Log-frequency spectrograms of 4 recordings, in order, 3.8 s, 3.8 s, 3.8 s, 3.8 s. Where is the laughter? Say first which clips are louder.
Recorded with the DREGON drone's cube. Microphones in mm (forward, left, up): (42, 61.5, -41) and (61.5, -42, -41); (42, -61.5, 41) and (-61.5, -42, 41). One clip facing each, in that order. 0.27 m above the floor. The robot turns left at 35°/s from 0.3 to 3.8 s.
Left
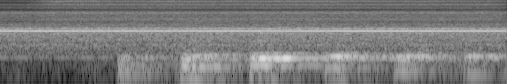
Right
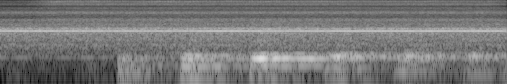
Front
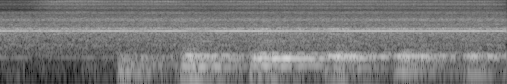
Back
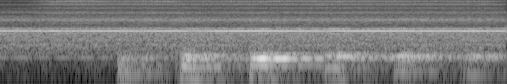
Left 1 dB, back 2 dB; 165° right, 1.1 m; by 3.8 s 95° left, 1.1 m.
